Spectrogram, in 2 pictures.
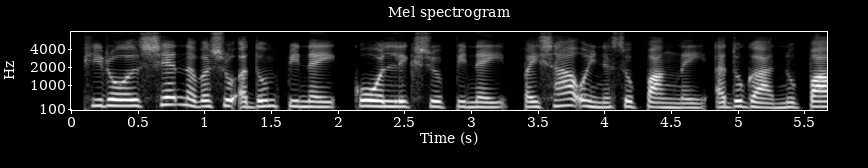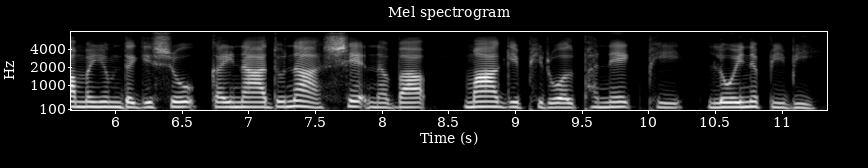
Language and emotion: Manipuri, neutral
